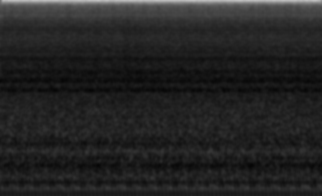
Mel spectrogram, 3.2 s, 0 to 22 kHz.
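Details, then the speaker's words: 2013 VW Caddy 1.6 diesel after a fuel filter change and refilling the housing with diesel: steady, even idle with a light regular clatter and no hunting or misfire; running well, checking the seal for leaks. "But that sounds pretty good. Just make sure there's no leaks around the seal."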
